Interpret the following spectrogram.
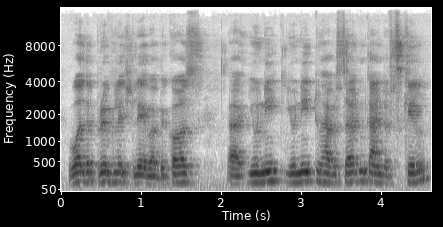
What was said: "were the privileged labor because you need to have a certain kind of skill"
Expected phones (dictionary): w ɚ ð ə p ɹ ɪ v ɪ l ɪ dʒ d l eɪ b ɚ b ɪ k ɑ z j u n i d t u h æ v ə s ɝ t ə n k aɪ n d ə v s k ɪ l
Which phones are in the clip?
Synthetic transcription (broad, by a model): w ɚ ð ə p ɹ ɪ v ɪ l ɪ dʒ l eɪ b ɚ b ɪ k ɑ z j u n i d t u h æ v ə s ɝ t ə n k aɪ n d ə v s k ɪ l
